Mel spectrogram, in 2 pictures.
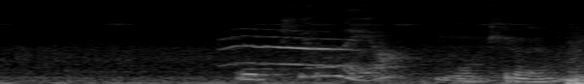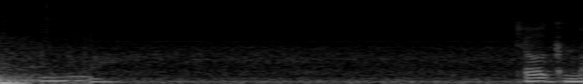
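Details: Nabi, an abandoned stray cat long looked after and now on the way to adoption, gives a drawn-out meow that rises and then falls, then lower wavering cries, while people talk close by.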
